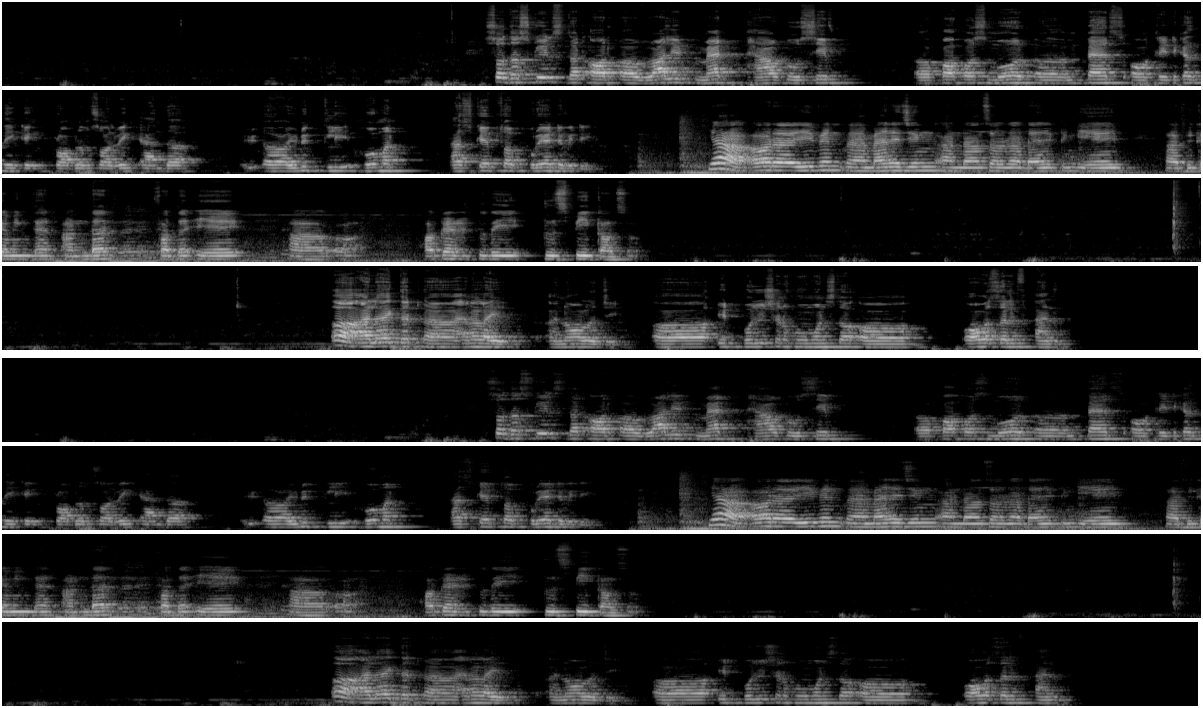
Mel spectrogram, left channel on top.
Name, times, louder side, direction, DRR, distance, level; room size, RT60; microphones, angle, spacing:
voice 1, 4.8-8.5 9.1-14.0 14.4-16.2 16.5-18.0 35.7-35.8 39.3-45.2 45.6-46.7, left 5 dB, 75° left, 1.1 m, -27 dB
Sliding door, 18.3-28.4, right 1 dB, 5° left, 4.0 m, -41 dB
voice 2, 19.0-23.3 23.6-25.2 25.5-26.4 26.8-27.6 28.2-30.3, left 2 dB, 50° left, 1.7 m, -24 dB
11.5 x 11.0 x 3.5 m
head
